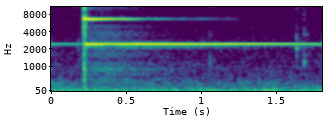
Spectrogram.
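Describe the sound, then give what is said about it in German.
A tiny golden bell on an ornate Louis XIV clock is struck once by a small gilded shepherd figure. It gives a single bright, clear ding that rings on with a long, slowly fading tone, quiet and alone. “ihr schlägt die erlesene Louis XIV-Uhr 3, in dem ein winzig kleiner, nackter, vergoldeter Hirte gegen eine winzig kleine, goldene Glocke schlägt.”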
